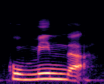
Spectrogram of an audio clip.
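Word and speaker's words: kuminda: For example, comida, comida. Here the emphasis is on the I.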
